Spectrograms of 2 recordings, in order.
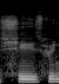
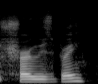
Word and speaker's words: Shrewsbury: I pronounce Shrewsbury as Shrewsbury, not Shrewsbury.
